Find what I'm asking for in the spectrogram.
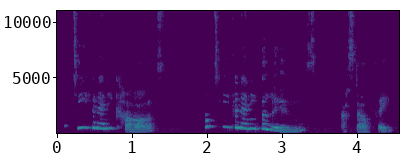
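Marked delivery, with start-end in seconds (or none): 0.1-3.5 put-on high, pleading child voice; a small boy who can't believe it; little boy's voice. Alfie asks Maureen about birthday presents, high child voice.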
